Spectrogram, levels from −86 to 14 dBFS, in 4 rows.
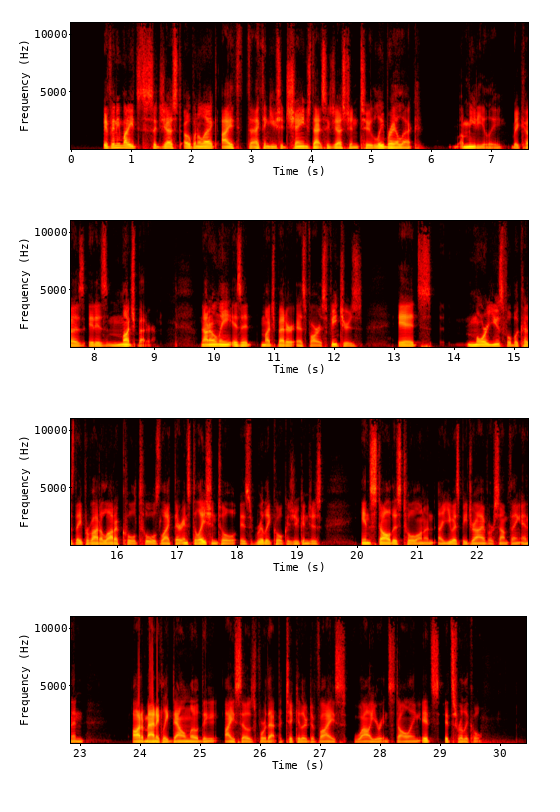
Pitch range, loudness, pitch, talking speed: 90-110 Hz, -22 LUFS, 95 Hz, 160 wpm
